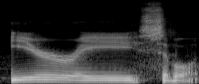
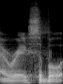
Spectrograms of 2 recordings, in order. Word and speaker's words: irascible: I did say it wrong. It's irascible. Irascible, not erasable.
